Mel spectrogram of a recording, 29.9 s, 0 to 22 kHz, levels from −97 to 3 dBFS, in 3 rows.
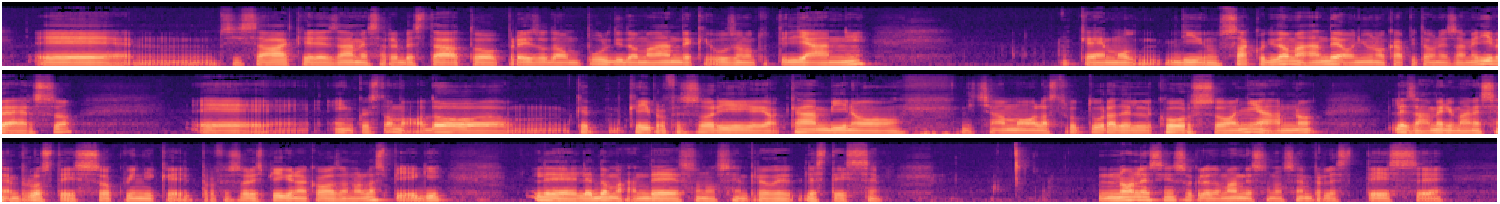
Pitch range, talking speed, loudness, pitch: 95-110 Hz, 165 wpm, -19 LUFS, 100 Hz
